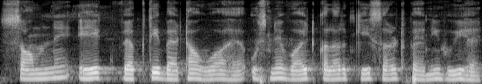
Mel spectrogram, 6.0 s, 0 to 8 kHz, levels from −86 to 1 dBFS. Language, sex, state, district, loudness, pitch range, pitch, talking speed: Hindi, male, Uttar Pradesh, Shamli, -17 LUFS, 125-135 Hz, 130 Hz, 140 wpm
